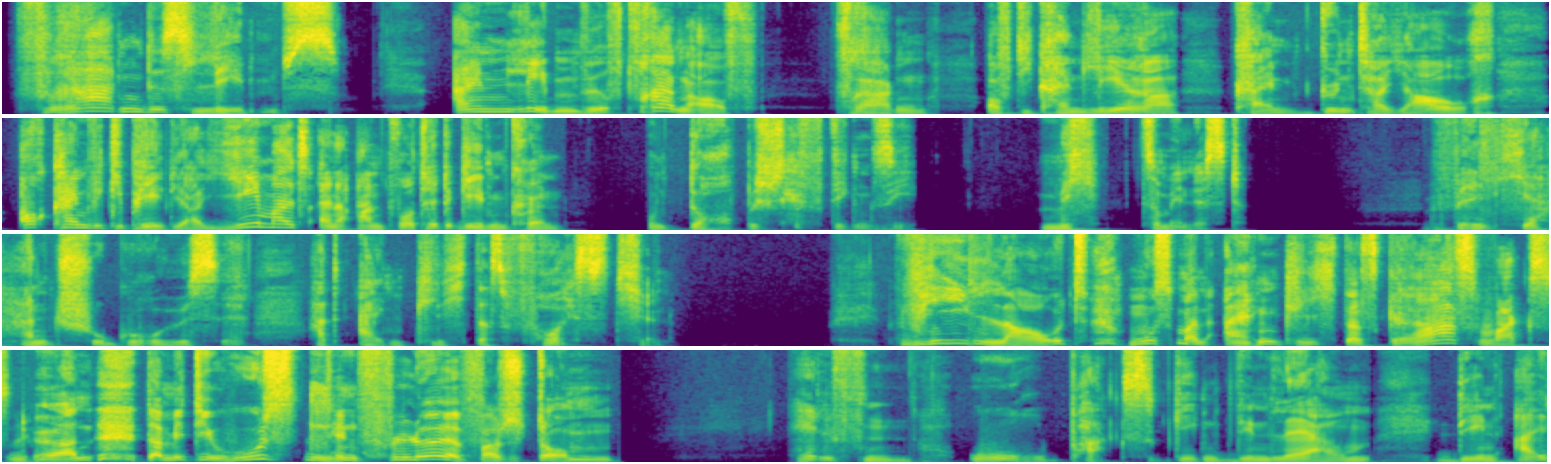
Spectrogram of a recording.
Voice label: Schauspiel Dynamisch

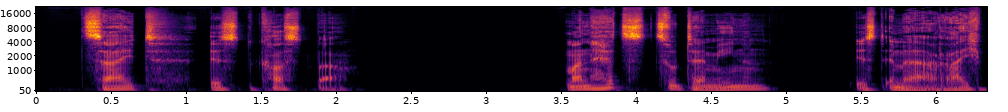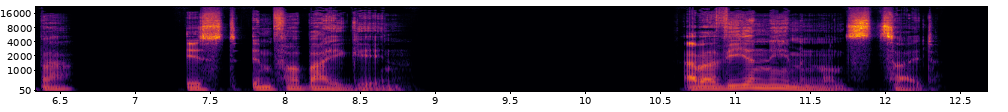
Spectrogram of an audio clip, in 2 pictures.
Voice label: Sanft

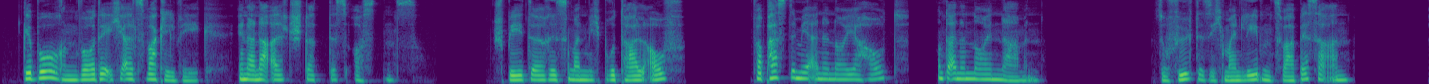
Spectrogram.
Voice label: Schauspiel Sanft

